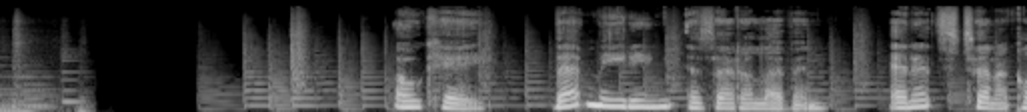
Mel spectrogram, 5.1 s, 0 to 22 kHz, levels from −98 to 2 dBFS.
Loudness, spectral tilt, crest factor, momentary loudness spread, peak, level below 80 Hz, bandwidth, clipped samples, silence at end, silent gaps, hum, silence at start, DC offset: -26 LUFS; -5.5 dB/octave; 16 dB; 20 LU; -10 dBFS; -54 dBFS; 16.5 kHz; under 0.1%; 0 s; 0.56-0.98 s; none; 0 s; under 0.1%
